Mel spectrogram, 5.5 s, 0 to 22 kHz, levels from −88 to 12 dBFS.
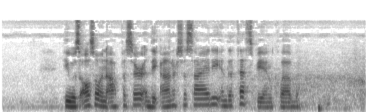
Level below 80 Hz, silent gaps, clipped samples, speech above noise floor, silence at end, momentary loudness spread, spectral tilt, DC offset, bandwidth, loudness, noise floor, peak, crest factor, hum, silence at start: -48 dBFS; none; under 0.1%; 31 dB; 0 s; 18 LU; -4 dB/octave; under 0.1%; 12 kHz; -17 LUFS; -49 dBFS; -2 dBFS; 18 dB; none; 0.95 s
